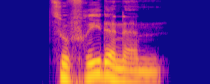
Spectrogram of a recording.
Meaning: strong dative masculine/neuter singular of zufrieden
- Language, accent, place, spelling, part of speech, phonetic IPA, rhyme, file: German, Germany, Berlin, zufriedenem, adjective, [t͡suˈfʁiːdənəm], -iːdənəm, De-zufriedenem.ogg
